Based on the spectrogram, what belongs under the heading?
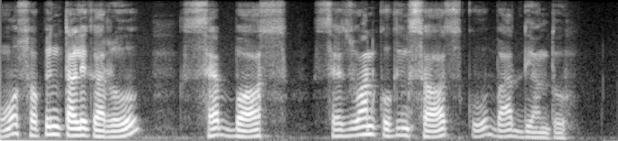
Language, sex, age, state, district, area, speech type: Odia, male, 45-60, Odisha, Kalahandi, rural, read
